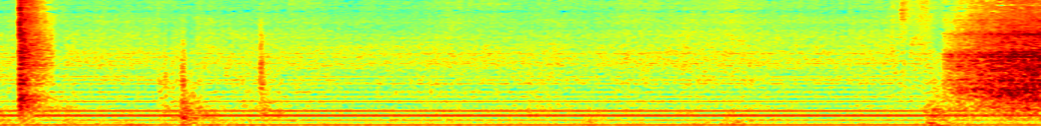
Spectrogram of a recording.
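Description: Steady low electrical hum from the sound system, with a single click just after the start and a fainter tap about a second in. Near the end, music begins to swell in.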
